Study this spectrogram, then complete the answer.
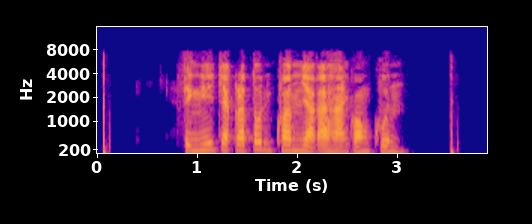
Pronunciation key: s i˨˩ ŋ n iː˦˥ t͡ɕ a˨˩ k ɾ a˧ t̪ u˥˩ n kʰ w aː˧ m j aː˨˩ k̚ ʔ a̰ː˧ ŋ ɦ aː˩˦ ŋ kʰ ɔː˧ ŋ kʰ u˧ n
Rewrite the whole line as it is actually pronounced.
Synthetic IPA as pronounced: s i˨˩ ŋ n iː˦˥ t͡ɕ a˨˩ k ɾ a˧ t̪ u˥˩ n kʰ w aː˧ m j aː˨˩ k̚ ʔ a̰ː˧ ɦ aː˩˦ n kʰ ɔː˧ ŋ kʰ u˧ n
